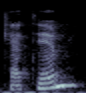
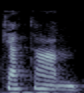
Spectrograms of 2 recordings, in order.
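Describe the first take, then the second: First: The second vowel sounds like 'e'. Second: The second vowel sounds like 'a'. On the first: The word means last or the end. "It can be pronounced Katem, last, the end" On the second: The word means the seal. "or Katam, the seals"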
